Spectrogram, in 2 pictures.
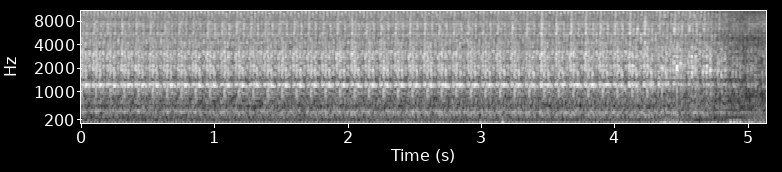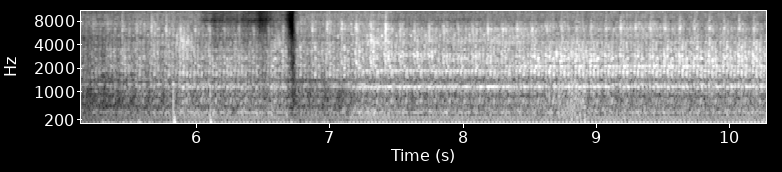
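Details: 2013 Hyundai i30 GD 1.8 automatic at idle: light regular clatter, about three taps a second, through the engine note; piston slap, per TSB 21-EM-001H.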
